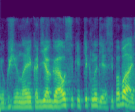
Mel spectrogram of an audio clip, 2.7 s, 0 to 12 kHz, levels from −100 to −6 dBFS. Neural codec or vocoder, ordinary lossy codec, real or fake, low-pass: none; AAC, 48 kbps; real; 7.2 kHz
